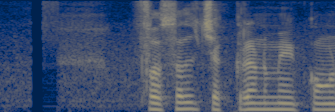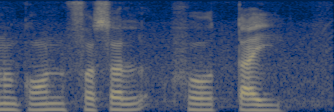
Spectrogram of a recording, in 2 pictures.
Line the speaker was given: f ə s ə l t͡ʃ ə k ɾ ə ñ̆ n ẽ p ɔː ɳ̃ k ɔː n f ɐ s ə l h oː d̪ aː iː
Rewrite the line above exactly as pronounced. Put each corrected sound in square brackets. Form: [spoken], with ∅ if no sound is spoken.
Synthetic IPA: f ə s ə l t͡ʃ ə k ɾ ə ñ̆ [m] ẽ [k] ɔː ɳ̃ k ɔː n f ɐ s ə l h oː [t̪] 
